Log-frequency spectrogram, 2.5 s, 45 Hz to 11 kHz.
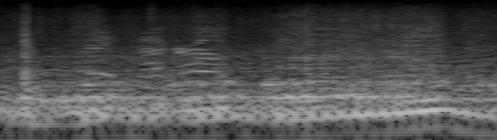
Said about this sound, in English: Malone backs out of the pits and heads in for a few practice laps. He's not ashamed of being the oldest rookie on the track. He even named his car after the year he was born. Number 45 has all the features of a NASCAR vehicle, except it's smaller.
